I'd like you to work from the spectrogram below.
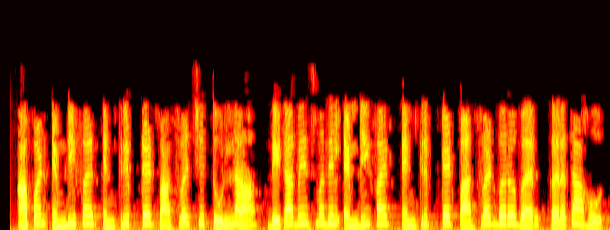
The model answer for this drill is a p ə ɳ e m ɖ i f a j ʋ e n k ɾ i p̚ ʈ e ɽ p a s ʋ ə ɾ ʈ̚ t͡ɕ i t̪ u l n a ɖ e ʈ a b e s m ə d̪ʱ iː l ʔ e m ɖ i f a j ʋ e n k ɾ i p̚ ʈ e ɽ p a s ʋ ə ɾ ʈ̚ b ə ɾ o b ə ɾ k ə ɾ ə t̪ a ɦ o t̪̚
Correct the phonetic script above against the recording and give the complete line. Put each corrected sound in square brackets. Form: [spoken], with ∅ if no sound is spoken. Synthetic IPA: a p ə ɳ e m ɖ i f a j ʋ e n k ɾ i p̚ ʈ e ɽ p a s ʋ ə ɾ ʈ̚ t͡ɕ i t̪ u l n a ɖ e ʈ a b e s m ə d̪ʱ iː l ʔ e m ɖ i f a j ʋ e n k ɾ i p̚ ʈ e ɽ p a s ʋ ə ɾ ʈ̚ b ə ɾ o b ə ɾ k ə ɾ ə t̪ a ɦ o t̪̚

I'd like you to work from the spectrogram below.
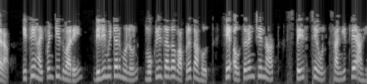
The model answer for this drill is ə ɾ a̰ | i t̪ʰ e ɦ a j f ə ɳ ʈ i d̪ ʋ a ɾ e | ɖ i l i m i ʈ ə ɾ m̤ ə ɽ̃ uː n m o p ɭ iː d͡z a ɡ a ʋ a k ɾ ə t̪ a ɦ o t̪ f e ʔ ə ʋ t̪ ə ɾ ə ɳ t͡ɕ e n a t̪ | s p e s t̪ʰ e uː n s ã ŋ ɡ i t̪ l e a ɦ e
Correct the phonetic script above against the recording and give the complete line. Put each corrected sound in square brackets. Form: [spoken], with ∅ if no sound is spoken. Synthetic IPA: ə ɾ a̰ | i t̪ʰ e ɦ a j f ə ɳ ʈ i d̪ ʋ a ɾ e | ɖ i l i m i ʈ ə ɾ m̤ ə ɽ̃ uː n m o [k] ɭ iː d͡z a ɡ a ʋ a [p] ɾ ə t̪ a ɦ o t̪ [h] e ʔ ə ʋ t̪ ə ɾ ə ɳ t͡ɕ e n a t̪ | s p e s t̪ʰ e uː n s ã ŋ ɡ i t̪ l e a ɦ e

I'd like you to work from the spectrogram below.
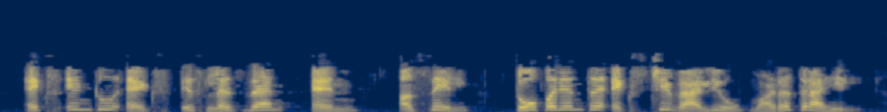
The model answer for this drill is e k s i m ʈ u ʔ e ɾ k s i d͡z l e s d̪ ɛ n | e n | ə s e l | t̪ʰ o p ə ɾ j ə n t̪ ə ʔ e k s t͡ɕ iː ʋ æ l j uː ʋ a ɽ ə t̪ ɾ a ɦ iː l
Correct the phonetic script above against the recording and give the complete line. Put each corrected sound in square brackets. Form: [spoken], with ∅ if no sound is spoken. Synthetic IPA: e k s i [ɳ] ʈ u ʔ e [∅] k s i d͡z l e s d̪ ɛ n | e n | ə s e l | [t̪] o p ə ɾ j ə n t̪ ə ʔ e k s t͡ɕ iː ʋ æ l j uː ʋ a ɽ ə t̪ ɾ a ɦ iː l

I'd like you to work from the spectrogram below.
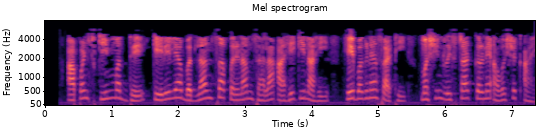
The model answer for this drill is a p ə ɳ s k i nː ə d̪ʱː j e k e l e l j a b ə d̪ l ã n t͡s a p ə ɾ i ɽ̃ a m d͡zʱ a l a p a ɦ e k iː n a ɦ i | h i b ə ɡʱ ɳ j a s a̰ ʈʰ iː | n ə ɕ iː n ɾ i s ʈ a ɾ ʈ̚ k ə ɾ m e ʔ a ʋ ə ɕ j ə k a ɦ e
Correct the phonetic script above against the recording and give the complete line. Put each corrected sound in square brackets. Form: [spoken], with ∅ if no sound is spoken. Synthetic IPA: a p ə ɳ s k i [mː] ə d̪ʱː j e k e l e l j a b ə d̪ l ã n t͡s a p ə ɾ i ɽ̃ a m d͡zʱ a l a [ʔ] a ɦ e k iː n a ɦ i | h [e] b ə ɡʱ ɳ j a s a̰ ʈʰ iː | [m] ə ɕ iː n ɾ i s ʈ a ɾ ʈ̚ k ə ɾ [ɳ] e ʔ a ʋ ə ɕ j ə k a ɦ e

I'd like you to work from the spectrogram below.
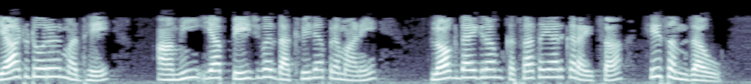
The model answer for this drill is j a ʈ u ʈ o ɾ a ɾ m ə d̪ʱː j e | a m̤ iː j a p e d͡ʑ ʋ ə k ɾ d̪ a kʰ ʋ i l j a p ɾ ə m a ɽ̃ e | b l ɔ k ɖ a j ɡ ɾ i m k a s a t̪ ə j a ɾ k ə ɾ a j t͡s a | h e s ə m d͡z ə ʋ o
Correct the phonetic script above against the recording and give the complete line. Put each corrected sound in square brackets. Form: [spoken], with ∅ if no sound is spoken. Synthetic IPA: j a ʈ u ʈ o ɾ [ə] ɾ m ə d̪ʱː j e | a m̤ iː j a p e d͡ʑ ʋ ə [∅] ɾ d̪ a kʰ ʋ i l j a p ɾ ə m a ɽ̃ e | b l ɔ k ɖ a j ɡ ɾ [a] m k [ə] s a t̪ ə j a ɾ k ə ɾ a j t͡s a | h e s ə m d͡z [a] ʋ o

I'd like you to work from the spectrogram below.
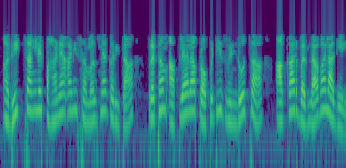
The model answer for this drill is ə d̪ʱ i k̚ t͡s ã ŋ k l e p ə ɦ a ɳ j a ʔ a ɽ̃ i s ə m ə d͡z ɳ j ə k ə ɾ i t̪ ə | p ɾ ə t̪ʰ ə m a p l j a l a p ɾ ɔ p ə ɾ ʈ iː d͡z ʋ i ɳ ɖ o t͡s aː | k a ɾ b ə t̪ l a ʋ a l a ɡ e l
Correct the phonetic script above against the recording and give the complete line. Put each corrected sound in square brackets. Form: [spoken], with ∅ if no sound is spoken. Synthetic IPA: ə d̪ʱ i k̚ t͡s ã ŋ [ɡ] l e p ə ɦ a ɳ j a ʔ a ɽ̃ i s ə m ə d͡z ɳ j [a] k ə ɾ i t̪ [a] | p ɾ ə t̪ʰ ə m a p l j a l a p ɾ ɔ p ə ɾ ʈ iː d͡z ʋ i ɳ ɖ o t͡s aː | k a ɾ b ə [d̪] l a ʋ a l a ɡ e l

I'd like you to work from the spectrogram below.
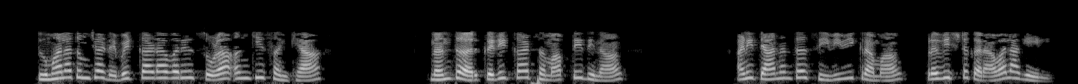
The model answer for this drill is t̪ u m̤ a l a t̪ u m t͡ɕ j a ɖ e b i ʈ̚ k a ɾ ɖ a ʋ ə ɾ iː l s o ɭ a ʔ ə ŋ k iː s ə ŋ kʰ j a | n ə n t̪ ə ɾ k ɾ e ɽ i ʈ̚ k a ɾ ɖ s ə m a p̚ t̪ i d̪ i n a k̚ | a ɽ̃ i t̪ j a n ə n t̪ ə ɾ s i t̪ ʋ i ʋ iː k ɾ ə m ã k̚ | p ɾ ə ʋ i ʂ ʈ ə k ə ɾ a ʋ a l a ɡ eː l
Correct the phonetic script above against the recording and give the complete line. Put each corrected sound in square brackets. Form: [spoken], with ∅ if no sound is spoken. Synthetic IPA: t̪ u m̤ a l a t̪ u m t͡ɕ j a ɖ e b i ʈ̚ k a ɾ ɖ a ʋ ə ɾ iː l s o ɭ a ʔ ə ŋ k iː s ə ŋ kʰ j a | n ə n t̪ ə ɾ k ɾ e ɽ i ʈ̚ k a ɾ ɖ s ə m a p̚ t̪ i d̪ i n a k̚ | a ɽ̃ i t̪ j a n ə n t̪ ə ɾ s i [∅] ʋ i ʋ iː k ɾ ə m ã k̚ | p ɾ ə ʋ i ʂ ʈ ə k ə ɾ a ʋ a l a ɡ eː l

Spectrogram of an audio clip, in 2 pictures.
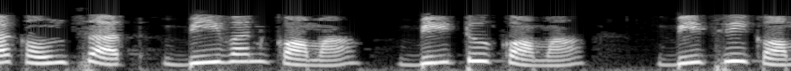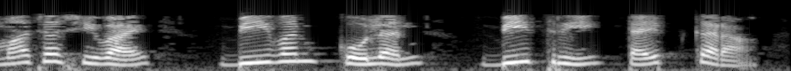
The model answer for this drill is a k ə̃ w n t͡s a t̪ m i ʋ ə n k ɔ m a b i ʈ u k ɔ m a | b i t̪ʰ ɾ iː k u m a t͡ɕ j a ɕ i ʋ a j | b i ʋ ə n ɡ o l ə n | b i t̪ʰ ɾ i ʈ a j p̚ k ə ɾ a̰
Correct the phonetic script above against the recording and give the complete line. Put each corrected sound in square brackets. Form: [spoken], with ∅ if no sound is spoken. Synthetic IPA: a k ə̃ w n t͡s a t̪ [b] i ʋ ə n k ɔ m a b i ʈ u k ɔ m a | b i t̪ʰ ɾ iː k [ɔ] m a t͡ɕ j a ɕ i ʋ a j | b i ʋ ə n [k] o l ə n | b i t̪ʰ ɾ i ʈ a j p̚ k ə ɾ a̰

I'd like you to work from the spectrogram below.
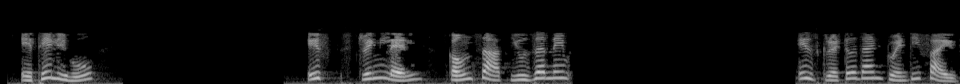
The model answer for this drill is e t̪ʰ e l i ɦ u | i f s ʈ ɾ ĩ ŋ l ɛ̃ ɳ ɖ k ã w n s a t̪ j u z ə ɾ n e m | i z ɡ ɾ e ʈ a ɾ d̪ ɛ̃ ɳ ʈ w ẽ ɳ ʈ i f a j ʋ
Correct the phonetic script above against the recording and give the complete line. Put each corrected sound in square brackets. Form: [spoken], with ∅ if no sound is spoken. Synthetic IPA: e t̪ʰ e l i ɦ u | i f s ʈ ɾ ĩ ŋ l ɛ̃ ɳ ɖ k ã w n s a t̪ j u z ə ɾ n e m | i z ɡ ɾ e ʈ [ə] ɾ d̪ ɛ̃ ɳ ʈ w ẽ ɳ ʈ i f a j ʋ

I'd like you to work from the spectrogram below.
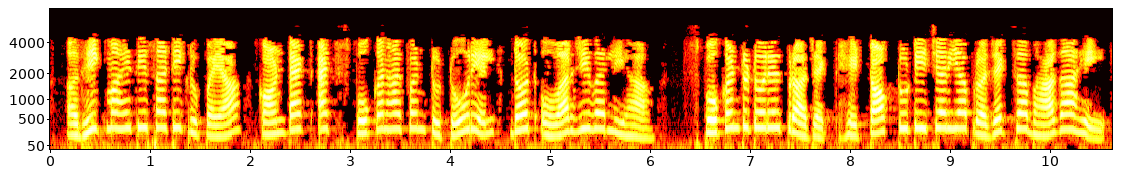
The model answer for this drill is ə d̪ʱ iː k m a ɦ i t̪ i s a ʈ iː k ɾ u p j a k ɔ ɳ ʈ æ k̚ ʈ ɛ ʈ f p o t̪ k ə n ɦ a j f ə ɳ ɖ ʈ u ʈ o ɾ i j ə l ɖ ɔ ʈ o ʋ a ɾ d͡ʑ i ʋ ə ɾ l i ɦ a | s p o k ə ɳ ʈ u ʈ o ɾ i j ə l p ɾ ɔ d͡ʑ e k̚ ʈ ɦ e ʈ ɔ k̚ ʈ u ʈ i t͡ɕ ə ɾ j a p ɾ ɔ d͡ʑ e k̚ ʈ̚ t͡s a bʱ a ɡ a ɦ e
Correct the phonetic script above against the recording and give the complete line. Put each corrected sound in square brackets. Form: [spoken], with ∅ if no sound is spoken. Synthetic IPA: ə d̪ʱ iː k m a ɦ i t̪ i s a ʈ iː k ɾ u p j a k ɔ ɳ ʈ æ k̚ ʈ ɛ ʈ [s] p o [∅] k ə n ɦ a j f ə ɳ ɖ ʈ u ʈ o ɾ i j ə l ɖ ɔ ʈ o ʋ a ɾ d͡ʑ i ʋ ə ɾ l i ɦ a | s p o k ə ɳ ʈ u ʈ o ɾ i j ə l p ɾ ɔ d͡ʑ e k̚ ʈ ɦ e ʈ ɔ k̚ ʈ u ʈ i t͡ɕ ə ɾ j a p ɾ ɔ d͡ʑ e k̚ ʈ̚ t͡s a bʱ a ɡ a ɦ e

